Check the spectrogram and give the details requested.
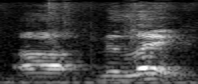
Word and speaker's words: Milei: Well, he's just interviewed Argentina's potential next president, Javier Milei, if I'm saying it correctly. Yes, Milei.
